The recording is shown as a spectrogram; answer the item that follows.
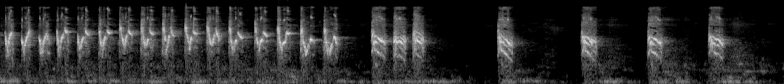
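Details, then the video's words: Bar-winged prinia male in breeding condition calling females: a fast run of repeated chirps for three and a half seconds, then slower harsh single notes spaced about three-quarters of a second apart. "CIBLEK JANTAN BIRAHI GACOR NGEBREN MANGGIL BETINA KOLONI"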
